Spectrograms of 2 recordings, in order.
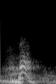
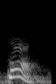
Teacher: This called ha, but it's in the throat and it affects the A sound. · Shown in: first take · So the A sound over this letter is pronounced ha.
